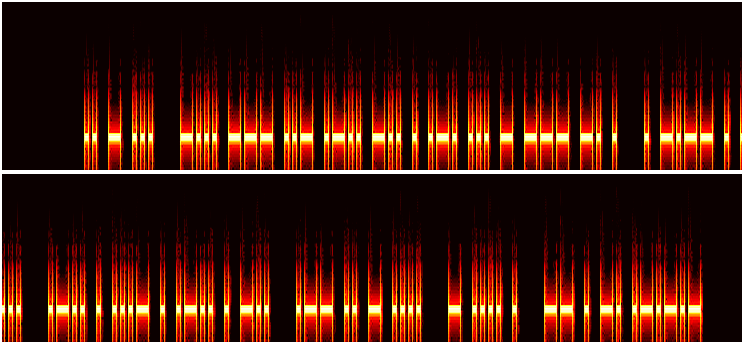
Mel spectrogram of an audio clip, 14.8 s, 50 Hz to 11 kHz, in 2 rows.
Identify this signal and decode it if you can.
Morse code, heard as a keyed tone, about 30 wpm, 700 Hz. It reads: ITS BOULDERSTONE EYES LEVELED WITH THE MEN.
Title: A Sound Of Thunder 30wpm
